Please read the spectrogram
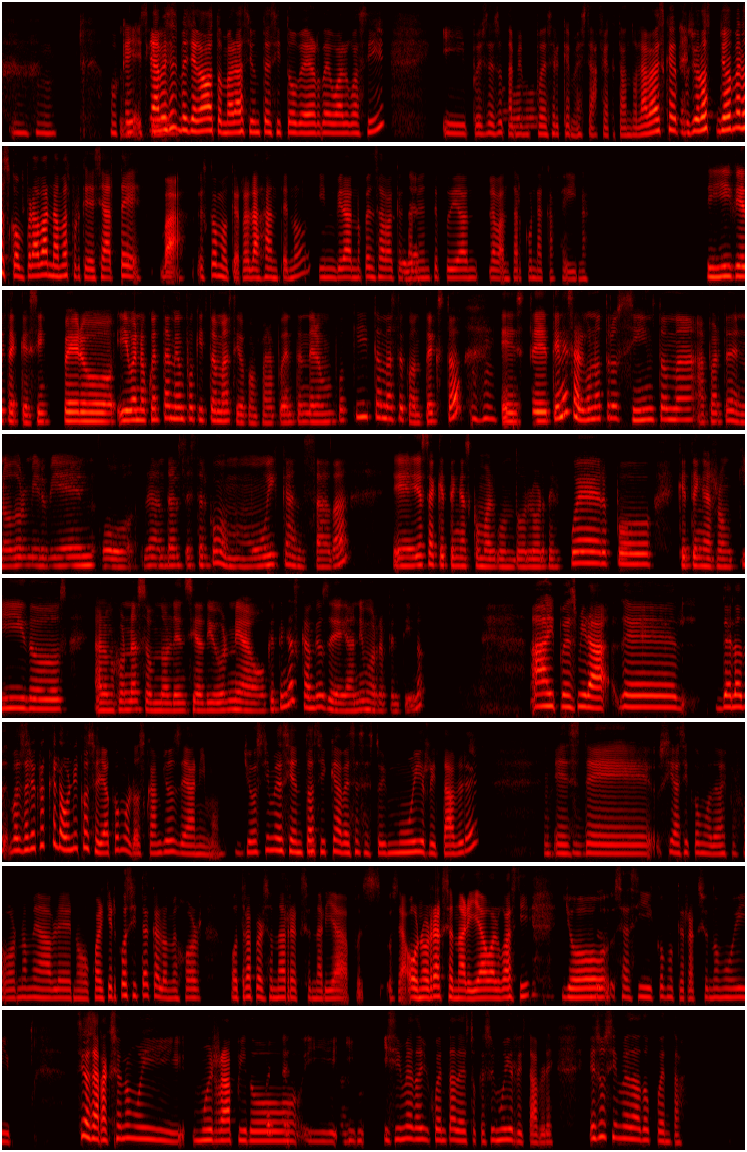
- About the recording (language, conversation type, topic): Spanish, advice, ¿Por qué me despierto cansado aunque duermo muchas horas?
- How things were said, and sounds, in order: other background noise; "diurna" said as "diurnia"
